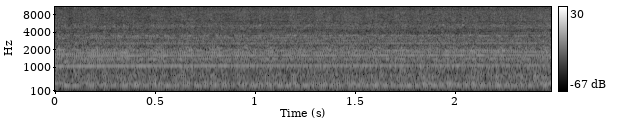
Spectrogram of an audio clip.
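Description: A sewing machine running fast, a steady high whirring drone with a fine mechanical buzz, close and unbroken for a couple of seconds with no voices.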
